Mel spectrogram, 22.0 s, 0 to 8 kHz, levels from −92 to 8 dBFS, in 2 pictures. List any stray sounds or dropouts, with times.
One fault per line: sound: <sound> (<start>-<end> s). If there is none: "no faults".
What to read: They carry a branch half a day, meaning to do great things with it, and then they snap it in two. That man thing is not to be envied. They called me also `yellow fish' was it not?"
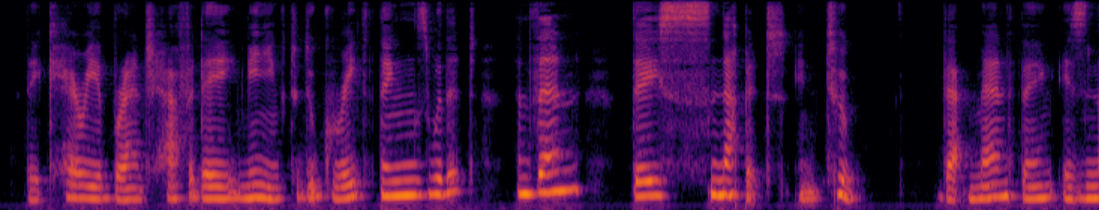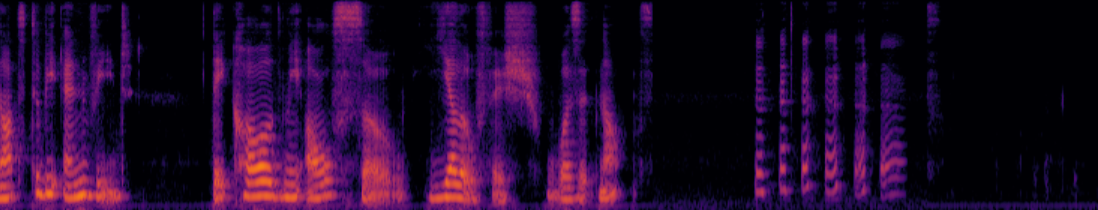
sound: laugh (18.5-20.1 s)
